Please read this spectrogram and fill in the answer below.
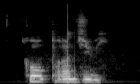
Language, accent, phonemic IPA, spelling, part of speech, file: French, Canada, /kɔ.pʁɔ.dɥi/, coproduits, noun, LL-Q150 (fra)-coproduits.wav
- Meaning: plural of coproduit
